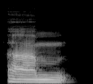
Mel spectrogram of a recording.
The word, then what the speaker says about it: Cerpelloni: Because do you want the Italian pronunciation or the English pronunciation? So sometimes I say Cerpelloni, which doesn't, I don't identify with that. Cerpelloni, that's the Italian right pronunciation.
